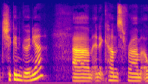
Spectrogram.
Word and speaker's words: chikungunya: much Oh before you leave you got to pronounce that word for us the disease is called chikungunya and it comes from a word which means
